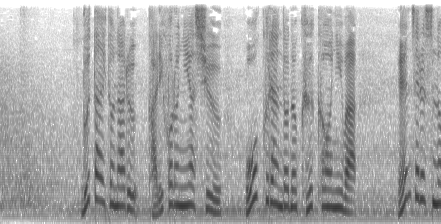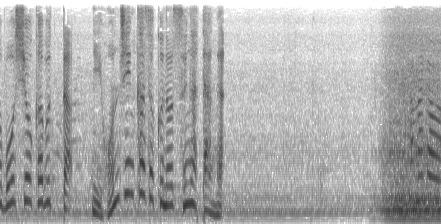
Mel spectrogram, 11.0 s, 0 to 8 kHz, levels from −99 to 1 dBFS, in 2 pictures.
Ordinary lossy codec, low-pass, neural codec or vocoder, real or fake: none; 7.2 kHz; none; real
